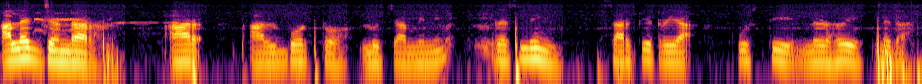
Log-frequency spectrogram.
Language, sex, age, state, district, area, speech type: Santali, male, 18-30, West Bengal, Dakshin Dinajpur, rural, read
